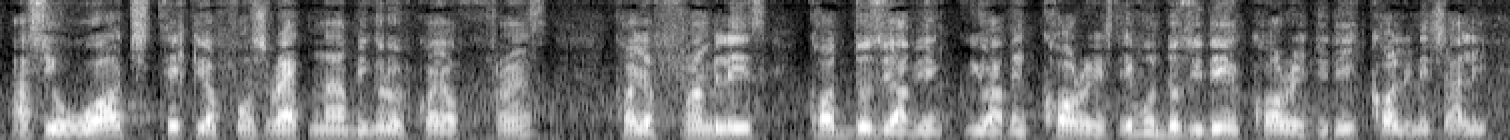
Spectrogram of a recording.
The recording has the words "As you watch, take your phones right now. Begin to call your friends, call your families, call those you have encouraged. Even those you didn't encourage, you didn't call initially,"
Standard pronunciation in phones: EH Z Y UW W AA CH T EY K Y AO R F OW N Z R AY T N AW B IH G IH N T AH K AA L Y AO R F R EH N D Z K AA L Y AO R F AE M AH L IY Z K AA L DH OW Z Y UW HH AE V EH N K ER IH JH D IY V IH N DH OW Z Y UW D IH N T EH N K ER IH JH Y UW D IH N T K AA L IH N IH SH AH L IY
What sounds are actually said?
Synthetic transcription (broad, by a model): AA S Y UW W AA CH T EY K Y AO F OW N S R AY T N AW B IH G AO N T AH K AA L Y AO F R EH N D S K AA L Y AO F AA M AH L IY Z K AA L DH OW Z Y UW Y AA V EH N K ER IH JH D IY V IH N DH OW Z Y UW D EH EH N K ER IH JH Y UW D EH K AA L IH N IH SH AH L IY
